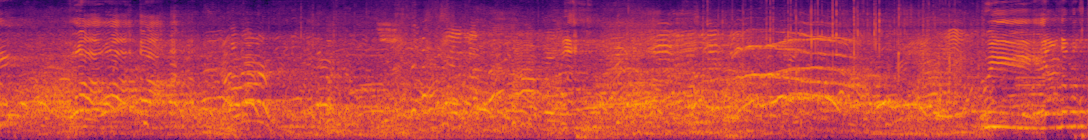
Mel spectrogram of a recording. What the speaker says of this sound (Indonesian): yang tepuk tangan kok yang cewek-cewek nih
